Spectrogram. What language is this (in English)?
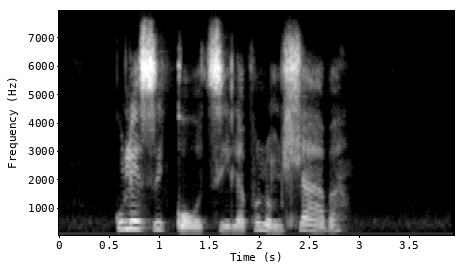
Swati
